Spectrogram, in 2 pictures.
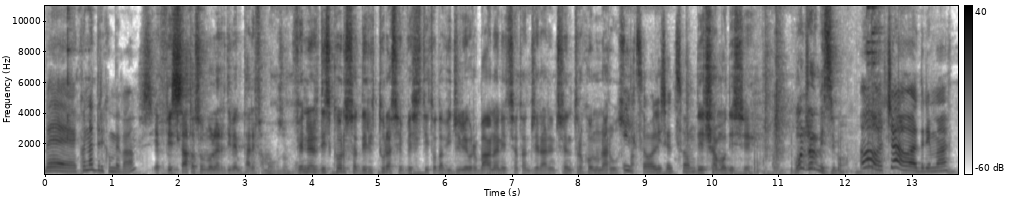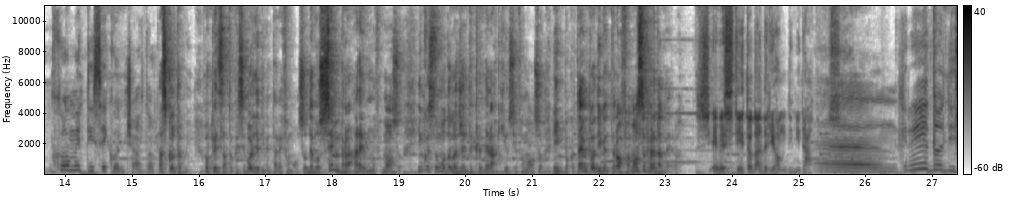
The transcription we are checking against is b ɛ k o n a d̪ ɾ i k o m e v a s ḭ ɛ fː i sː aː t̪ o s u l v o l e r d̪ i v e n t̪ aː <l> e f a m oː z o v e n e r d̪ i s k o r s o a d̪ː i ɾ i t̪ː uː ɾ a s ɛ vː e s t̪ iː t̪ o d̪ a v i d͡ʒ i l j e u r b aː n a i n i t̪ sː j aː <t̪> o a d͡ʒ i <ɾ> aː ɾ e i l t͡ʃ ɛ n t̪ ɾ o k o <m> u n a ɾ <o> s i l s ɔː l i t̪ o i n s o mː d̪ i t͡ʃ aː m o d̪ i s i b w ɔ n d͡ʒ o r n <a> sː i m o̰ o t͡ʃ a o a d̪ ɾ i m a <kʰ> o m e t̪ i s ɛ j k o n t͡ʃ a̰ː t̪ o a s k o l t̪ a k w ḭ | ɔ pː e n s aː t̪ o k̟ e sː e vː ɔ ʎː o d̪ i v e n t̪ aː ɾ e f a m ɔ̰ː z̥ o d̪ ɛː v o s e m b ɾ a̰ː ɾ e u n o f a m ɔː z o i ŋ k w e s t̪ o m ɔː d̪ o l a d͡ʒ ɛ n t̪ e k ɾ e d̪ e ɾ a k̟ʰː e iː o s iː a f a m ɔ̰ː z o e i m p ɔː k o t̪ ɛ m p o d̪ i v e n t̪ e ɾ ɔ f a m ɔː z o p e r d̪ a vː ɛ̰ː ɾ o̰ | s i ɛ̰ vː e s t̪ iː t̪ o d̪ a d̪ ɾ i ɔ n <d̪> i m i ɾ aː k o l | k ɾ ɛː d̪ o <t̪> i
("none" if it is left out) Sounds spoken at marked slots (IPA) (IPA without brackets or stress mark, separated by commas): ɾ, t̪, ɾ, n, u, i, kʰ, d̪, d̪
